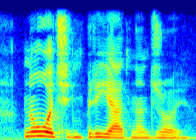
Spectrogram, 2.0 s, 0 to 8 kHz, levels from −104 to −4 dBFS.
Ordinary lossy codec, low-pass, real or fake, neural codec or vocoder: none; 7.2 kHz; real; none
